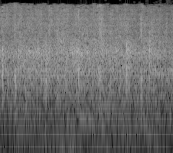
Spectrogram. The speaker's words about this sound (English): Really great Let me give him a roaring round of applause. Raymond Cruz.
